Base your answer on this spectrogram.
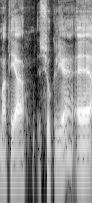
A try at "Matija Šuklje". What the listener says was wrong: It was close enough. You could just drop the J. So Matija Šuklje is how you probably pronounce it.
